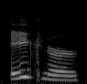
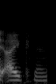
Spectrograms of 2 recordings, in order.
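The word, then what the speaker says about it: Aichner: insincere and beth phoenix would mispronounce fabian aikner again it's really eichner going for insincere and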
